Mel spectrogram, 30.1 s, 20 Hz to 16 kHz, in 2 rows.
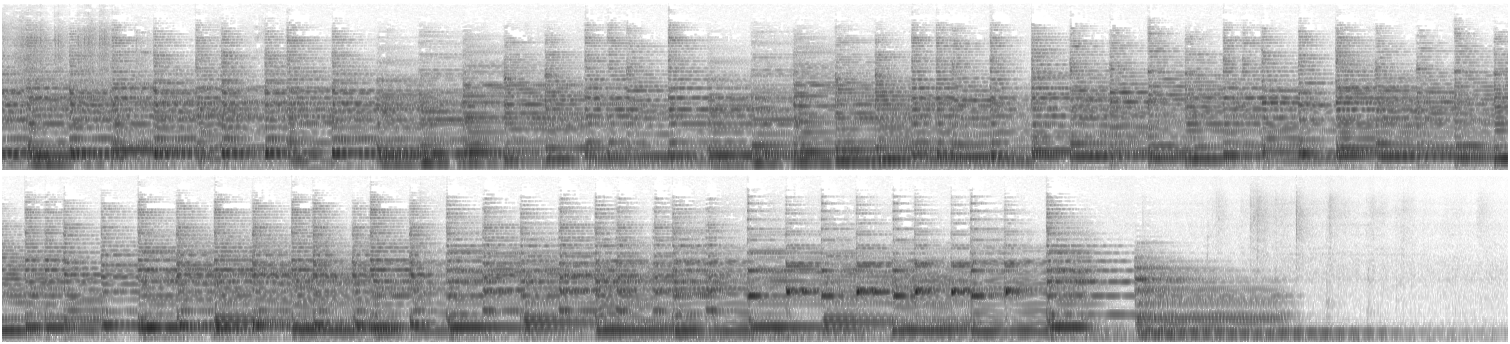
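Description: Piano playing a lively boogie piece: quick notes in the right hand over a moving bass line. About 26 seconds in it ends on a final chord that dies away over about two seconds.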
